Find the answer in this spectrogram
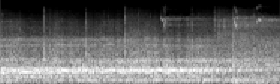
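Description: A basketball being dribbled on a hardwood gym floor, a run of short bounces.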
